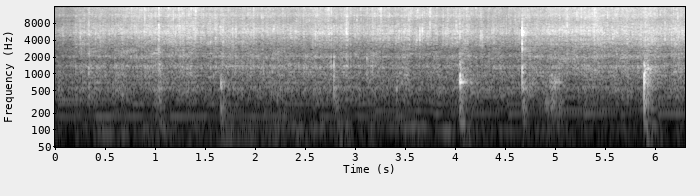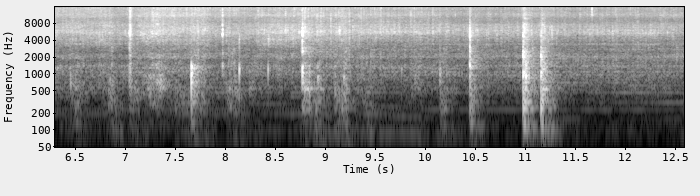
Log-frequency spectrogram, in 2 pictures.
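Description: Mutton curry with methi leaves sizzling in oil in a pan while it is stirred with a spatula. Scrapes and clicks of the spatula against the pan break in now and then over the steady sizzle, the loudest pair near the end.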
